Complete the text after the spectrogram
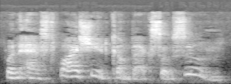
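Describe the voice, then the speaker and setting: A woman's voice: medium pitch, big pitch swings, moderate pace, creaky, a bit bright. A woman reading a story aloud with dry, wry storytelling. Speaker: reader of stories.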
